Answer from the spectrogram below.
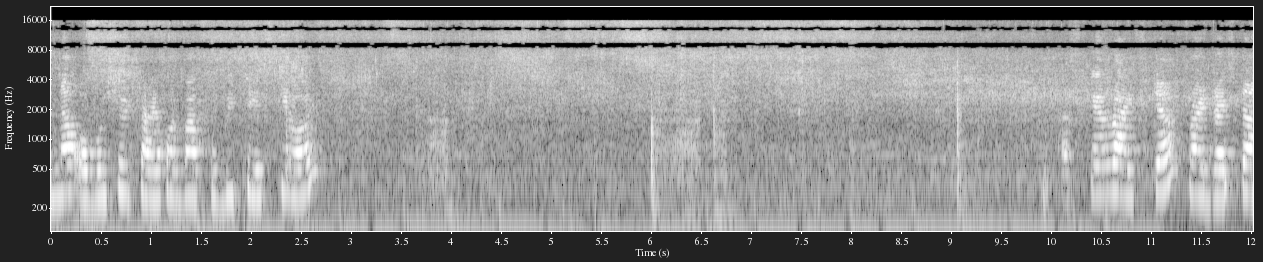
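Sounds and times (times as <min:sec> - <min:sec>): vegetables sizzling in oil: 0:00.0 - 0:12.0
spatula stirring in pan: 0:00.1 - 0:10.2.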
